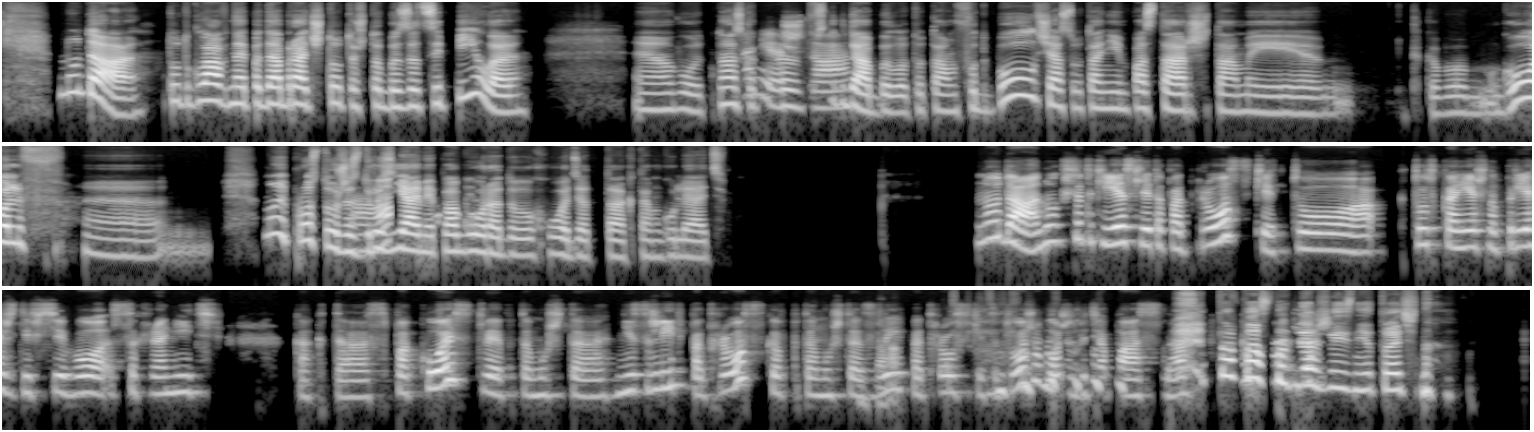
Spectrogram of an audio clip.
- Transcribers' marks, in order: unintelligible speech; tapping; laugh; laugh
- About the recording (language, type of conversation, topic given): Russian, podcast, Как ты относишься к экранному времени ребёнка?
